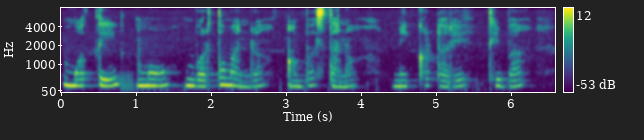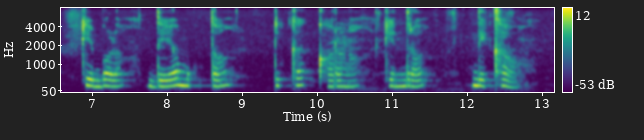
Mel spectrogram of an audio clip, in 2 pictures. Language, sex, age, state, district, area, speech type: Odia, female, 18-30, Odisha, Ganjam, urban, read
